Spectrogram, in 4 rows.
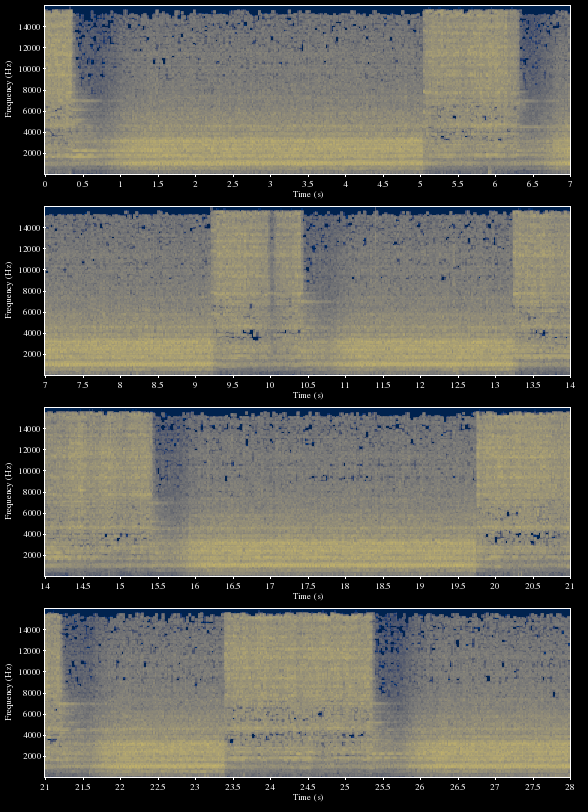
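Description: Homemade table saw driven by a German-made 0.73 kW electric motor, running continuously with a steady whine while firewood branches are fed through the circular blade. About five times, a cut through the wood adds a harsher, hissing sawing noise for one to two seconds.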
